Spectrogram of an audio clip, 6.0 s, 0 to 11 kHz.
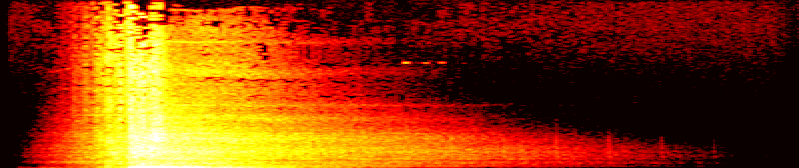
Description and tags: Horror Stinger 14 Cruel Fate
Horror Stinger Jump Scare Sound FX - created by layering various field recordings and foley sounds and processing them.
Sound Design for Horror
Jump-Scare, Stinger, horror-stinger, Horror, Cinematic, Boom, Fate-Strikes, Impact, Tension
